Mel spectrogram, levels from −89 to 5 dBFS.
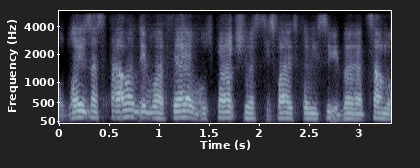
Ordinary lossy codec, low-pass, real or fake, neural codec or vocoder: none; 5.4 kHz; fake; codec, 16 kHz, 0.5 kbps, FreqCodec, smaller model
